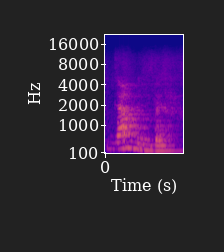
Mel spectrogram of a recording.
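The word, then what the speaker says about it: Camembert: Esto es un queso, el Gamembert, se le pronuncia así, cremoso.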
